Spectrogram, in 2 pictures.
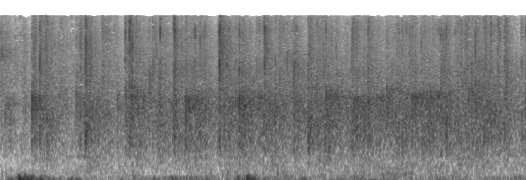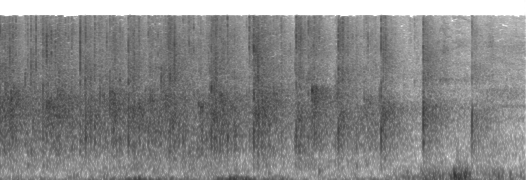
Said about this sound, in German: Und deswegen jetzt einen ganz kräftigen Applaus bitte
